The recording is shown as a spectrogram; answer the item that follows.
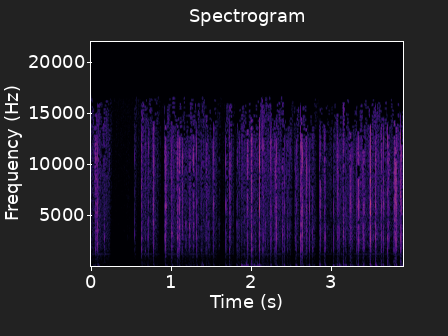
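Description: Trigger of a paintball gun set to ultra rapid fire: many fast, sharp clicks in dense bursts, with a brief silent gap near the start before the rattle resumes.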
